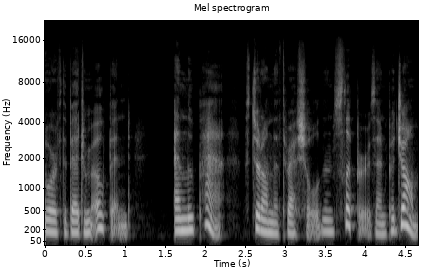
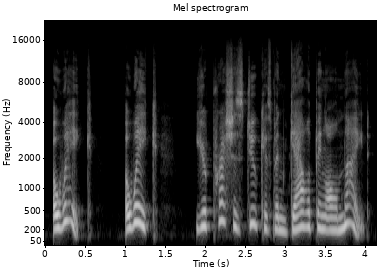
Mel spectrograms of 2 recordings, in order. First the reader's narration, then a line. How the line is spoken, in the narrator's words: cried Doucet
